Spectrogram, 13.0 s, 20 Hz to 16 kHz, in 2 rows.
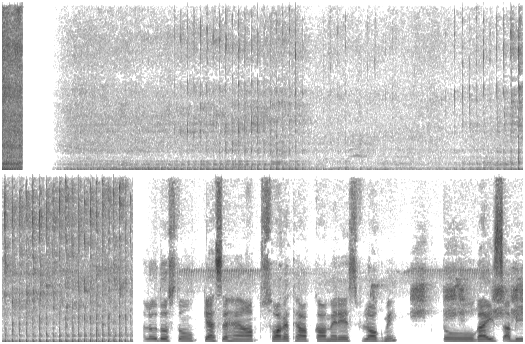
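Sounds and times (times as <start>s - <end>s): motorcycle engine running: 0.0s - 8.2s.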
